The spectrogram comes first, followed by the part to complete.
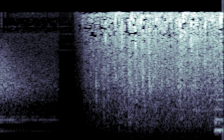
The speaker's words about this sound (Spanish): Atención, que cae la lluvia sobre la superficie de la pista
